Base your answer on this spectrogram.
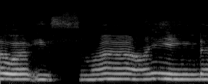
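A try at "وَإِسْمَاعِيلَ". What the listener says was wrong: Ismaili bunyi me kepit lidah. Jangan kepit lidah.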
